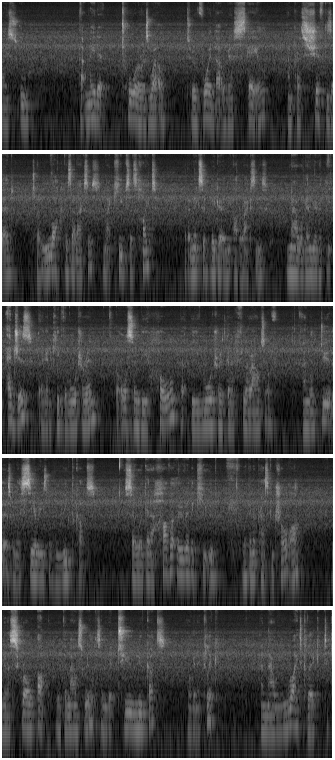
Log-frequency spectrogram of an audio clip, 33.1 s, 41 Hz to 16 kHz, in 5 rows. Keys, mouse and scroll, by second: 2.4 ctrl+z, 4.7 s, 24.3 ctrl+z, 25.3 ctrl+r.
